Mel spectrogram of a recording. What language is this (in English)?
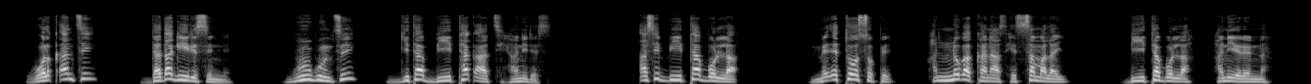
Gamo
